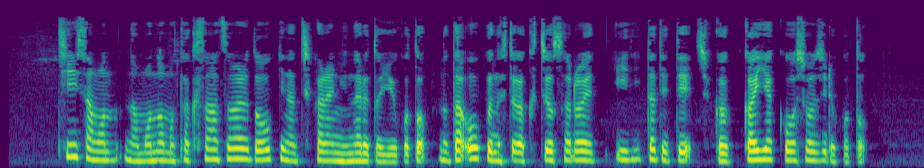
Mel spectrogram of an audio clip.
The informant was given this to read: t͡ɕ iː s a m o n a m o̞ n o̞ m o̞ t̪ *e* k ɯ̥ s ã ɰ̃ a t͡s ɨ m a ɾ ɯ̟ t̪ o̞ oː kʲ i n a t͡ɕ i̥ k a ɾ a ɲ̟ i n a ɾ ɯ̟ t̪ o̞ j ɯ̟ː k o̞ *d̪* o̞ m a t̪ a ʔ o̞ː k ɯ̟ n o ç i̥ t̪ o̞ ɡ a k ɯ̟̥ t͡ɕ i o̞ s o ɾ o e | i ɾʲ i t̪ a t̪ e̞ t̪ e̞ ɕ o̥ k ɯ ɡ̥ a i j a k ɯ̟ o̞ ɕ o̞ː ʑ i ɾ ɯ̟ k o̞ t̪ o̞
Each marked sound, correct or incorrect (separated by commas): incorrect, incorrect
